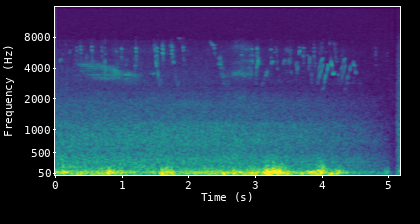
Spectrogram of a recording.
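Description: Faint birds chirping in short scattered calls, over a low rumble.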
